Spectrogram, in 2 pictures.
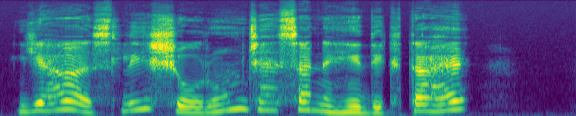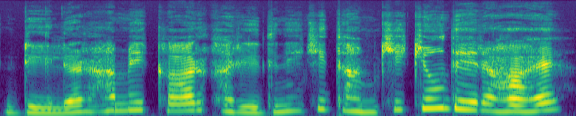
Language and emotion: Hindi, fearful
